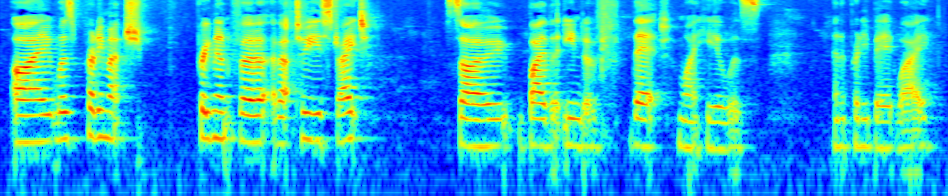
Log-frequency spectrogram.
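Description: A woman with a New Zealand accent talks at a fairly slow pace. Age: 20s. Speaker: mother, customer. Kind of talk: customer testimonial to camera. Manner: casual, hesitant. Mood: cheerful, friendly. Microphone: phone near.

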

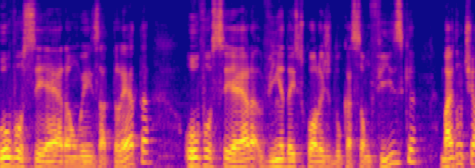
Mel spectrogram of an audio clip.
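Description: A man's dark, mellow voice with lively intonation at a moderate pace. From Minas Gerais, Brazil. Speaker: football coach. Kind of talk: interview. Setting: studio. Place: studio. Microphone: lapel.

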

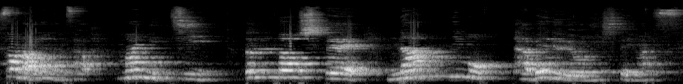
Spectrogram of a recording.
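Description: A woman speaks at a fairly slow pace in an extremely high voice, with very wide pitch swings and big swings in loudness. Strong room echo fills the space, though the background is quiet. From Vietnam. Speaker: Japanese language teacher. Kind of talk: lecture. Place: classroom. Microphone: camera far.

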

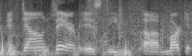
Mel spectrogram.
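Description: A man with ordinary pitch variation, dry sound without echo, and loud background noise. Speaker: travel vlogger. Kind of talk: casual vlog chat. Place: open country. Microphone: phone near.

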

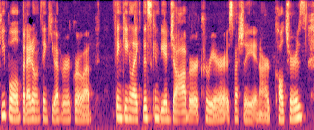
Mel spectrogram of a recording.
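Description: The delivery is at a fairly quick pace. The sound is dry, with no echo. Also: woman. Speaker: screenwriter. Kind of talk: casual interview. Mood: relaxed, reflective. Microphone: earbuds.

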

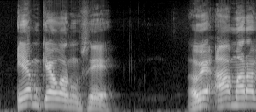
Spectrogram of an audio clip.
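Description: A man's raised, projected voice, high in pitch, bright and sharp in tone, with ordinary pitch variation. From Gujarat, Bhavnagar district (Saurashtra). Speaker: visitor collecting medicine for a relative. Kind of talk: on-camera testimony.

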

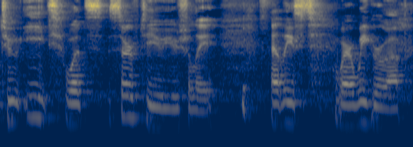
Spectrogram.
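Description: A man's fairly high voice with ordinary pitch variation, light background noise behind it. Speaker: travel vlogger. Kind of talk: casual chat. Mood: cheerful, joking. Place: home room. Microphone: phone near.

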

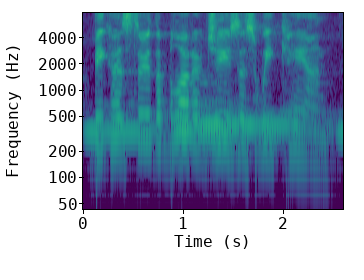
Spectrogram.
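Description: A woman's voice with clear music in the background. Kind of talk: prayer. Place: church.

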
